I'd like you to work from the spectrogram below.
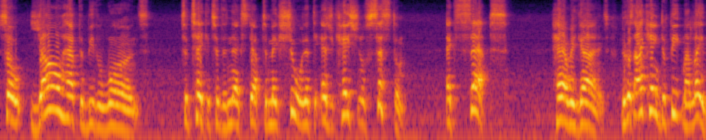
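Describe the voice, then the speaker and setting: Speaking at a moderate pace, a man with a high pitch sounds animated, his intonation lively. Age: 60s. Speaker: self-styled history presenter. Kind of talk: impassioned monologue presentation. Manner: animated, repetitive.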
